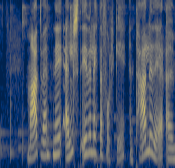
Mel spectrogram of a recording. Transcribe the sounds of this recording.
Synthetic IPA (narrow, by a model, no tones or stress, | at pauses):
maːt̪vɛnt̪nɪʔɛlst̪ɪːvɪɾlejht̪afowl̥cɪɛnt̪ʰaːlɪðɛ̰ɾa̰ðʏm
